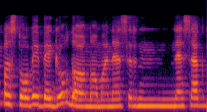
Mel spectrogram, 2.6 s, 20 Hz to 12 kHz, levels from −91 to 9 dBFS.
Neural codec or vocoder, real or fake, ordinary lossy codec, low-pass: none; real; MP3, 96 kbps; 7.2 kHz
